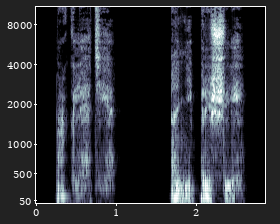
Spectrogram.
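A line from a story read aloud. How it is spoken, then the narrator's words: Whispered. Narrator (Russian): А задняя часть, которая вот уже более 50 лет благополучно водила его по этим убогим улицам, прошептала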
